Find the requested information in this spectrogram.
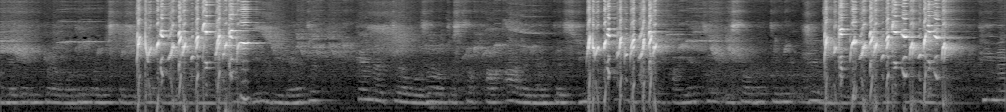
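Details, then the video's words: Three lively bursts of high, jingling goldfinch twitter, roughly every three to four seconds, with a low wavering murmur running underneath the gaps. "الحسون /// Goldfinch /// Jilguero"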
